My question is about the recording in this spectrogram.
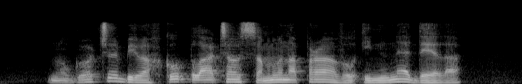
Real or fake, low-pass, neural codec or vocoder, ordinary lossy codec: fake; 7.2 kHz; codec, 16 kHz, 0.5 kbps, X-Codec, WavLM features, trained on Multilingual LibriSpeech; MP3, 64 kbps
